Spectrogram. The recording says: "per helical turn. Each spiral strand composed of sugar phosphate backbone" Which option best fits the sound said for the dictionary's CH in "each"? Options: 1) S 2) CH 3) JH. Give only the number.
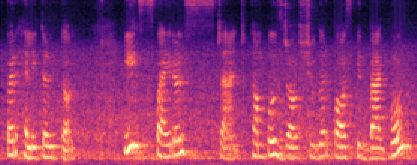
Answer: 1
